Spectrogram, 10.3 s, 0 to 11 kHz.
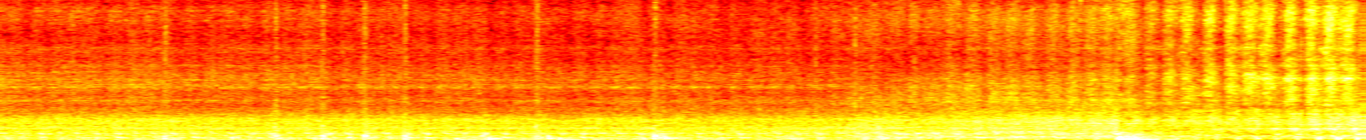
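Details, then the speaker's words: Barn-find Zastava 850, often mistaken for a Fiat 600, left stored for years, with a little fuel poured into the carb and a weak battery: the starter churns steadily for about ten seconds but the engine never fires; crank, no start, apparently no spark. "I put fuel in there but it seems to be no spark"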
